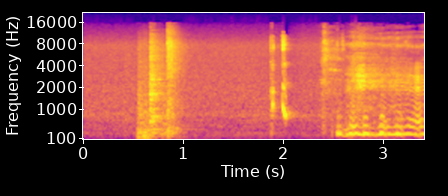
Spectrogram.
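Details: Newborn girl under a week old, already back to birth weight, with hiccups: short, abrupt hiccups, some in quick pairs, followed by a brief whiny vocal sound.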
